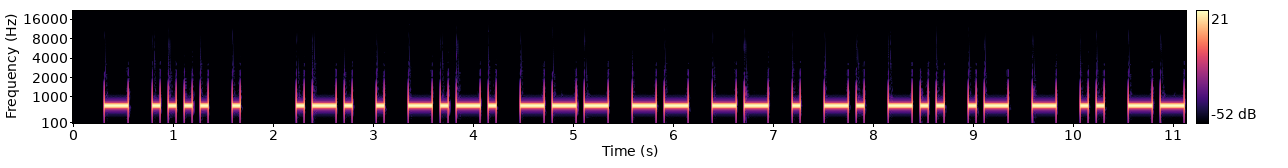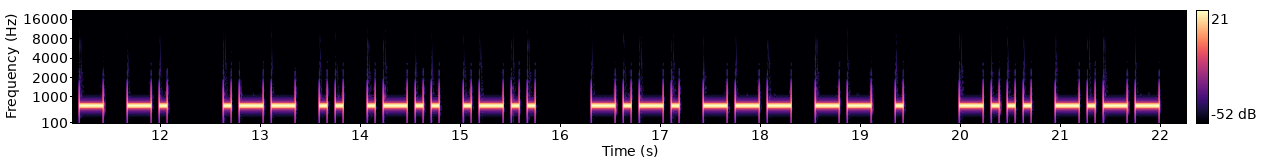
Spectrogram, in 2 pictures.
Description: Morse code, heard as a keyed tone, about 14 wpm, 700 Hz. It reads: THE RECOMMENDATION WILL COME BY
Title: Sentences from Top 1400 Words 15wpm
